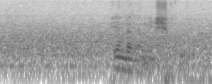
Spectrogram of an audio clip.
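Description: A steady background hum with no other sound except a short spoken syllable or two, about a second in.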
